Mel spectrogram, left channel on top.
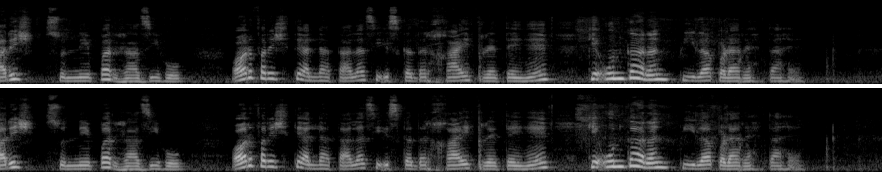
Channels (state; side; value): normal; both; correlation 0.73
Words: سننے پر راضی ہو، اور فرشتے اللہ تعالیٰ سے اس قدر خائف رہتے ہیں کہ ان کا رنگ پیلا پڑا رہتا ہے۔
